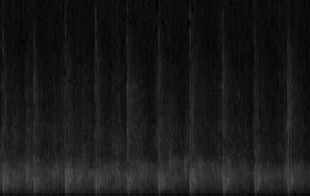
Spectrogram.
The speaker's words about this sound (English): Can we give God just a clap of praise this morning for the saving power of Jesus?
